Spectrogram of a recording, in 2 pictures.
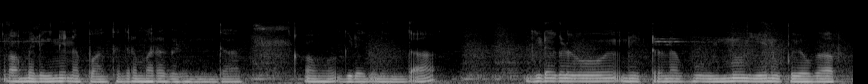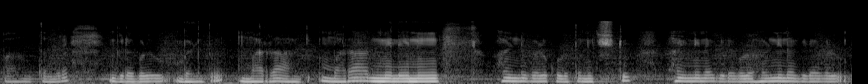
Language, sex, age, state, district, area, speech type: Kannada, female, 18-30, Karnataka, Chamarajanagar, rural, spontaneous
